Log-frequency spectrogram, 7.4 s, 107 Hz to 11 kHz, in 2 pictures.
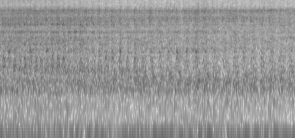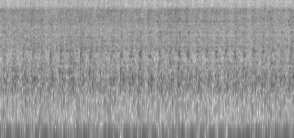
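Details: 2002 Harley-Davidson Ultra EFI Twin Cam at idle: lumpy V-twin idle with irregular light ticking over the low beat; abnormal engine noise, owner cannot identify the cause.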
